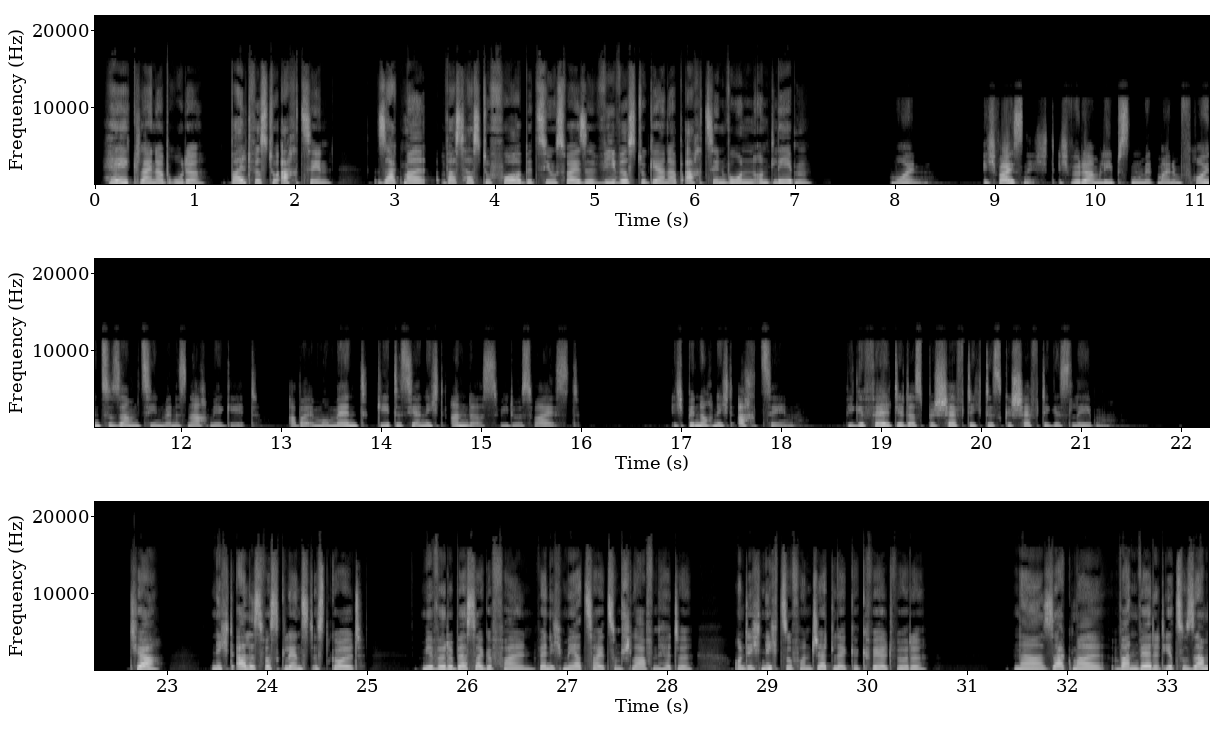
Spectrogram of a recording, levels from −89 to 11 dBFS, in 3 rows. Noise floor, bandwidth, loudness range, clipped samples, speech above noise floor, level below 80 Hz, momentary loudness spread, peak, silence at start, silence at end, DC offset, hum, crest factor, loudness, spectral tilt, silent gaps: -82 dBFS; 17 kHz; 6 LU; under 0.1%; 58 dB; -56 dBFS; 13 LU; -4 dBFS; 0.1 s; 0 s; under 0.1%; none; 20 dB; -25 LUFS; -4.5 dB/octave; 7.39-7.91 s, 22.03-22.54 s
